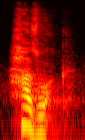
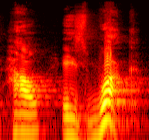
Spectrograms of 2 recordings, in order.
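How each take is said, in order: First: "How's" run together as one syllable; contracted form. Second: "How is work" slowly, every word separate; uncontracted form. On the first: Teacher showing an apostrophe, "How's" contracted. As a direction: say "How's work" short, joining how and is. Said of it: "when you put an apostrophe". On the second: Teacher contrasting with contraction, "How is" in full. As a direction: stretch "How is work" out, loud on work. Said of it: "as against". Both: Shown as a demonstration.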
